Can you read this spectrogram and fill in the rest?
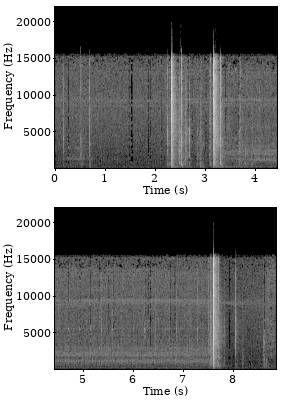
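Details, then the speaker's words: PowerTronic Take-a-Long portable cassette player after reinstalling batteries: a few sharp clicks seconds apart with faint motor whir; the transport tries to engage but never plays. "my hon I don't think that's gonna have a much as I'm spinning the volume dial it sounds like something's trying to work"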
